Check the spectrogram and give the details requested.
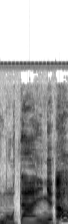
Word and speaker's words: Montaigne: et vous connaissez peut-être l'auteur français Montaigne son nom se prononçait montagne on a déjà écrit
